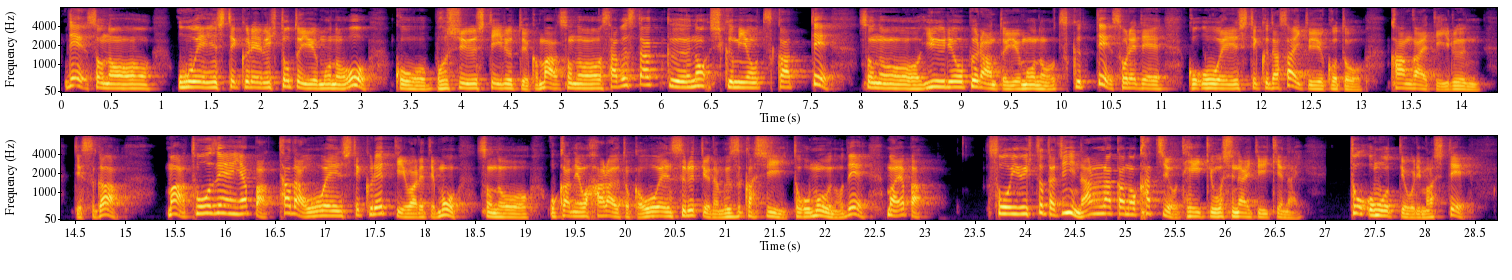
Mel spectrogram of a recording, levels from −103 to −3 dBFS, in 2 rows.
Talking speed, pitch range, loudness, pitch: 370 characters per minute, 135-195 Hz, -14 LUFS, 155 Hz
